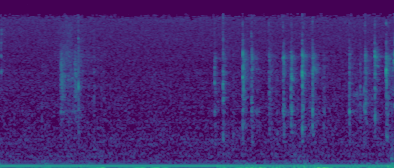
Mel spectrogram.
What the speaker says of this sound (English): I cannot type and think at the same time.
